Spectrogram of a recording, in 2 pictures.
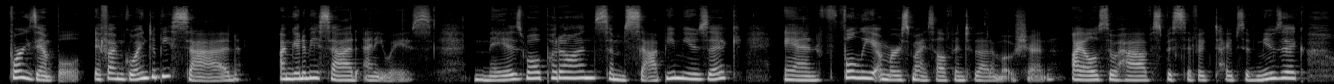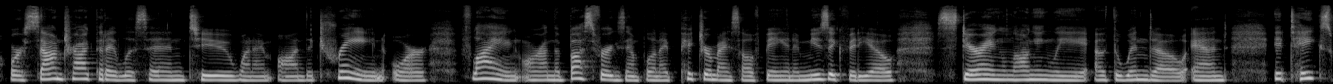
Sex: female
